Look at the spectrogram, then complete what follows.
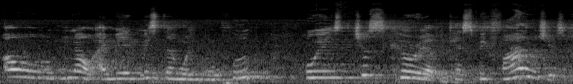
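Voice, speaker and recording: A woman's voice: high voice, animated, unhurried, a little mellow. A woman playing an upbeat male confidence coach for students in a school role-play, speaking in an earnest, recited way. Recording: echoey hall, distant mic, background noise.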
